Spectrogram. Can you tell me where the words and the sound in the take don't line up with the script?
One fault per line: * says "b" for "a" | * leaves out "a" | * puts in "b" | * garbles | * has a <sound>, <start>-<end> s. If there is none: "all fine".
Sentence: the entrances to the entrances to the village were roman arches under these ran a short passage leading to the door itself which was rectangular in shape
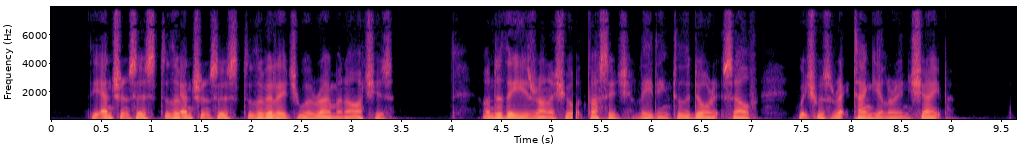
* has a dropout, 5.2-5.2 s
